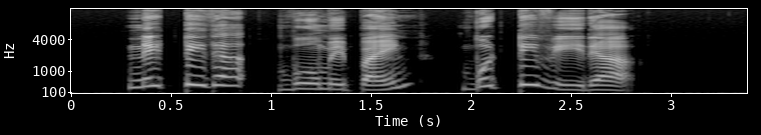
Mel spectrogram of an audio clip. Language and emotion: Telugu, neutral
